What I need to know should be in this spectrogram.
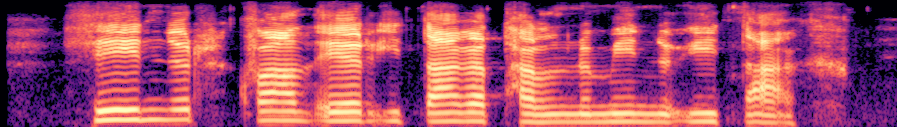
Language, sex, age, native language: Icelandic, female, 80-89, Icelandic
